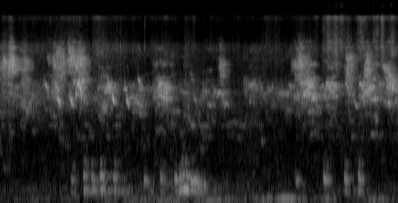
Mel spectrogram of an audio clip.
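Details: Baby chickens eating and playing: high chirps from several chicks mixed with short, low, rhythmic clucking notes repeated in quick groups.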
